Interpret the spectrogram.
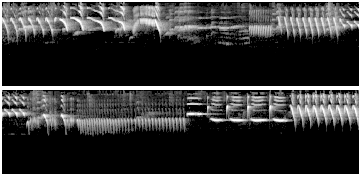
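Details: Canary singing as a master recording for training caged canaries: a varied medley of rapid trills, downward-sweeping notes, a sustained buzzy tone and a clipped repeated whistle, with high rattling bursts.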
